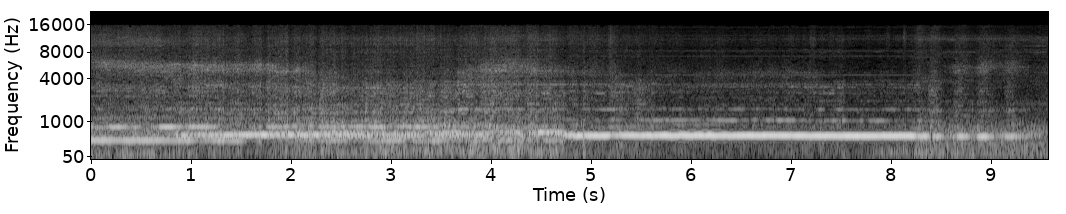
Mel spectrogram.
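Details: HVAC/R cooling unit with reported low-voltage trips, belt freshly tensioned: loud train-like roar with a steady mid-pitched whine; the unit runs noisy and sounds like it's starving, cause not confirmed.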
